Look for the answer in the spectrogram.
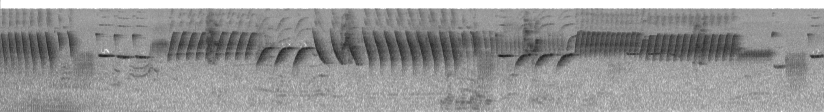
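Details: Long roll song of a canary, used as a tutor recording so other cage birds learn and sing more. Fast buzzy trills and rattling rolls follow one another almost without pause, broken by brief upward-sweeping whistled notes and a short quieter gap near the end.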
